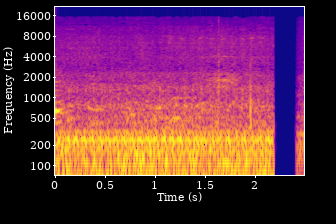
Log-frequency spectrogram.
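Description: A motor vehicle engine idling nearby: a steady low hum, with faint voices in the background.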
